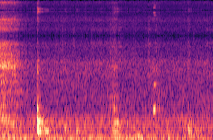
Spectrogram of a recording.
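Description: A few faint metallic ticks and clicks of locking pliers clamped on a stiff rear brake caliper piston as it is wiggled back and forth to free it.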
